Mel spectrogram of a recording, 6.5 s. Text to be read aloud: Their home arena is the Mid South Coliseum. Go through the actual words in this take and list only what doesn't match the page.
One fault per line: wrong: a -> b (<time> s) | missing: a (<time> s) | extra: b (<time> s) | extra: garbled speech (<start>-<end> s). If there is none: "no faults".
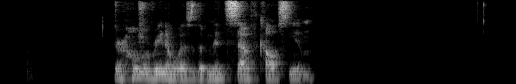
wrong: is -> was (2.1 s)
